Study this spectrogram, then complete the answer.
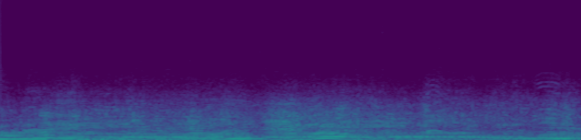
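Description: Two race car qualifiers at Las Vegas Motor Speedway come onto the track for qualifying, their engines making a continuous loud roar with shifting pitch that fills the whole stretch.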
